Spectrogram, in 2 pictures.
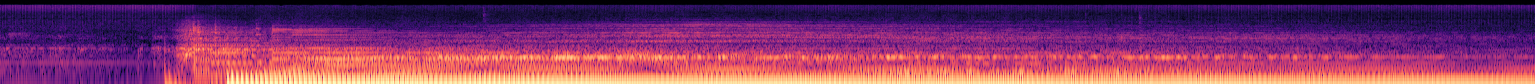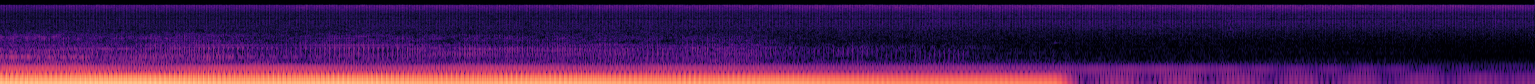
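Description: Final chord of a small acoustic ensemble, with guitar, electric bass and bowed cello, struck together about a second in and held, slowly fading. Near the end the low bass note cuts off and a single remaining tone dies away.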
